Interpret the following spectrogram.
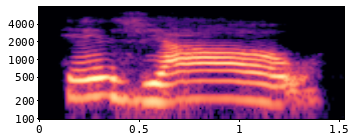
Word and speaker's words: região: Logo lembre, temos aqui uma R no início, então a pronúncia vai ser como uma J. Região, tá? E também uma G, que temos aqui, uma G vai ser como uma já, G, Joju, região.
